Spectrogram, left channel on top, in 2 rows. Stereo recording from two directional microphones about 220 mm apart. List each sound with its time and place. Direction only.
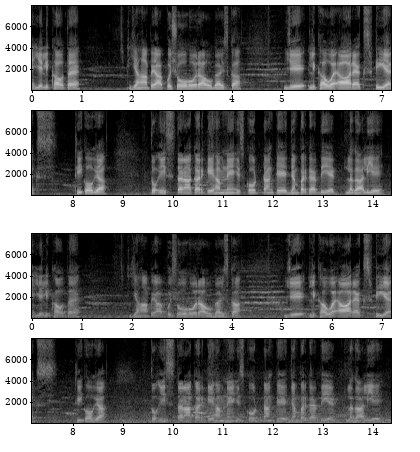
0.0 s speech: 35° left (ahead or behind)
2.0 s speech: 35° left (ahead or behind)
